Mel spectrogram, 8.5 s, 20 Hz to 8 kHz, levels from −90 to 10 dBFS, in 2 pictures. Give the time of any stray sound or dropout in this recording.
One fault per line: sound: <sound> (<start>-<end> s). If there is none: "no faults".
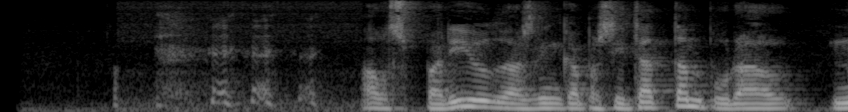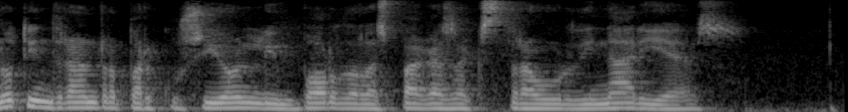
sound: laugh (0.8-1.6 s)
